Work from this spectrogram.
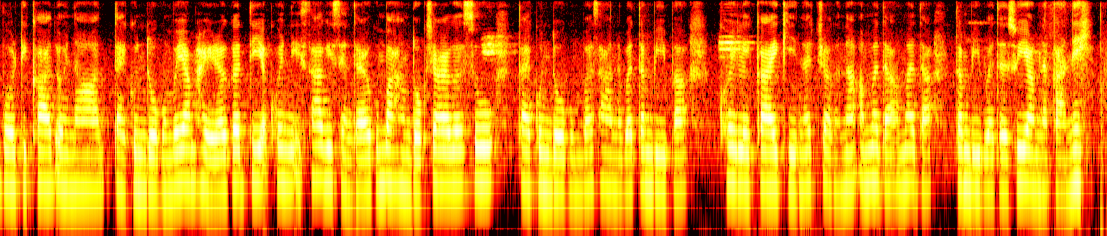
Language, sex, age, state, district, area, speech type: Manipuri, female, 18-30, Manipur, Tengnoupal, urban, spontaneous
